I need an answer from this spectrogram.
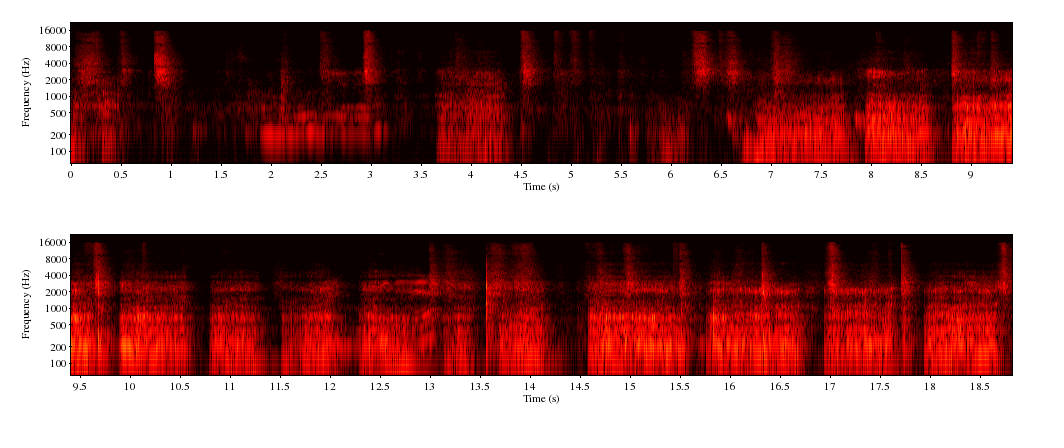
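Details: Labrador Retriever filmed indoors. After a quieter opening with speech, it gives low, rough growling barks in rapid bursts of about two or three per second. These carry on steadily to the end.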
